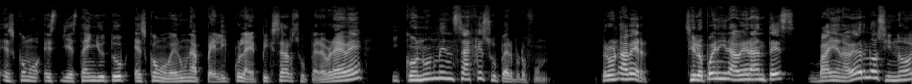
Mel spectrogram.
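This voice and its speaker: A man hosts a faith podcast, talking in a conversational way and retelling a story with quick asides and restarts. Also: high-pitched. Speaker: podcast host. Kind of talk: reflective faith podcast talk.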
